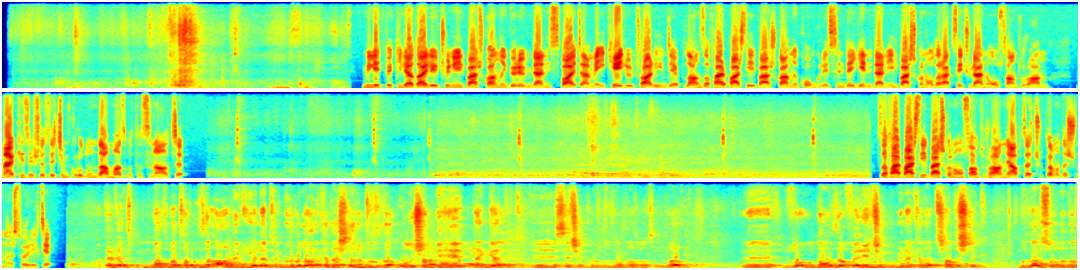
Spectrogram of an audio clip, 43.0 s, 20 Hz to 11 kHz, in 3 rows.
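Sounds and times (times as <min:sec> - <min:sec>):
voice murmuring: 0:03.4 - 0:04.7.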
